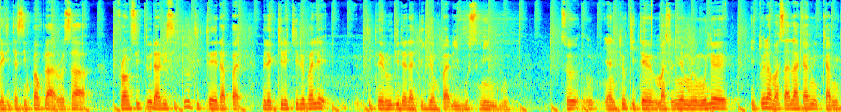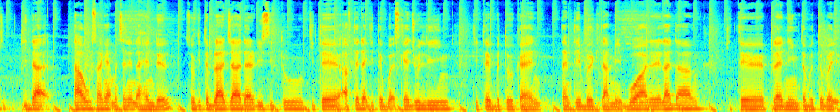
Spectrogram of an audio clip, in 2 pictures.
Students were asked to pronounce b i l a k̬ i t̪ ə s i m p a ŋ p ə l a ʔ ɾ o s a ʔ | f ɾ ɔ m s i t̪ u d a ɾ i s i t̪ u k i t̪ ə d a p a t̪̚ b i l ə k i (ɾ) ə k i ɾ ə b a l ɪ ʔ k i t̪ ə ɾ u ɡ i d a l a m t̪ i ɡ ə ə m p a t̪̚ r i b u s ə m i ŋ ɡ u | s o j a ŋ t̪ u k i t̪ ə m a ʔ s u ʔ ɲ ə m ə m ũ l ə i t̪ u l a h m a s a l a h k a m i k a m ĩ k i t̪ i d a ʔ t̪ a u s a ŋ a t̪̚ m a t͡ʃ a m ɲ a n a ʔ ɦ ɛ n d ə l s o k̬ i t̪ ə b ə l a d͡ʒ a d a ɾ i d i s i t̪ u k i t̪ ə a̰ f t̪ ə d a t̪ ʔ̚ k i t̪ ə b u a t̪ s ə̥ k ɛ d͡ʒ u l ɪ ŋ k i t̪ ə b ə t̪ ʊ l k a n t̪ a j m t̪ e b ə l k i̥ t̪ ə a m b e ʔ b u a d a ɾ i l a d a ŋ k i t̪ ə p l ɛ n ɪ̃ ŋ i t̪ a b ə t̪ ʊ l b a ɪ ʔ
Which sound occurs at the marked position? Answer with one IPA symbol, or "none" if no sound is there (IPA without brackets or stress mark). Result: ɾ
